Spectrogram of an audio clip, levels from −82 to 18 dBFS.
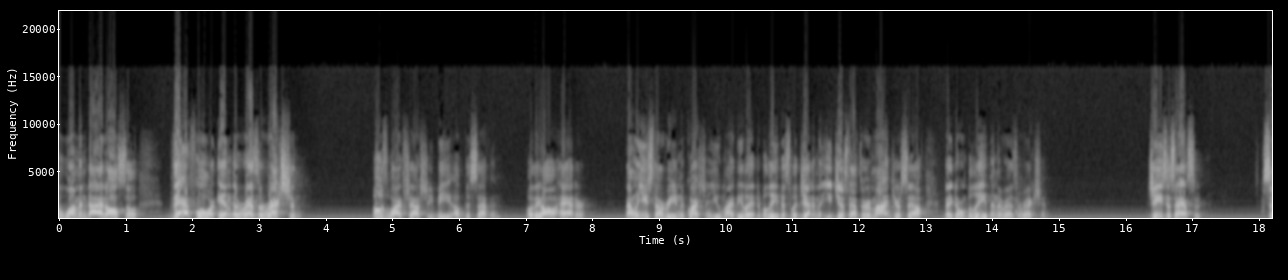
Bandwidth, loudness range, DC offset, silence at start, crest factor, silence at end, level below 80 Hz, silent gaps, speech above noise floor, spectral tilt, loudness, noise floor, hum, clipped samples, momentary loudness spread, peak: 16.5 kHz; 6 LU; under 0.1%; 0 s; 12 dB; 0 s; -38 dBFS; none; 23 dB; -2.5 dB/octave; -11 LUFS; -35 dBFS; none; 0.2%; 10 LU; 0 dBFS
